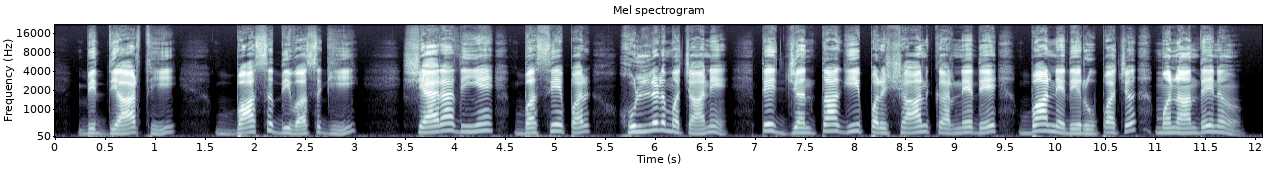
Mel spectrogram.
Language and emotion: Dogri, disgusted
